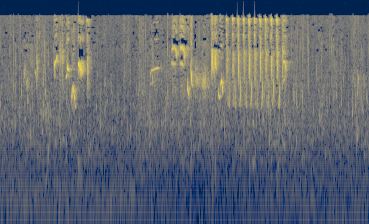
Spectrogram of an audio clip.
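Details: Wild Asian brown flycatcher in full song: scattered sharp high chirps and squeaky notes, then a fast buzzy rattle of rapid repeated ticks lasting over a second, with soft ambient noise between phrases.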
